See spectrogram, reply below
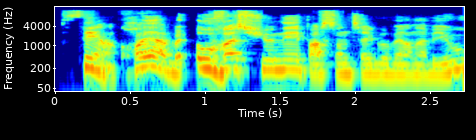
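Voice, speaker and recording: A man's voice: on the high side, fairly quick, a little hiss or hum. A man, a sports journalist, co-hosting a casual football debrief, enthusiastic and emphatic, often repeating his key words.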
